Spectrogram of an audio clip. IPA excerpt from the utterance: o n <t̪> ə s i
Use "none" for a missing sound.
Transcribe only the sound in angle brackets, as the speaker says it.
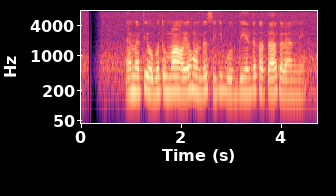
d̪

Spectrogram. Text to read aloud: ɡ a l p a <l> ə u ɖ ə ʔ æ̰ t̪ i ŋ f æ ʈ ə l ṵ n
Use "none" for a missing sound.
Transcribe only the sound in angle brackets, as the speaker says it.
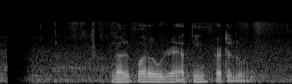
ɾ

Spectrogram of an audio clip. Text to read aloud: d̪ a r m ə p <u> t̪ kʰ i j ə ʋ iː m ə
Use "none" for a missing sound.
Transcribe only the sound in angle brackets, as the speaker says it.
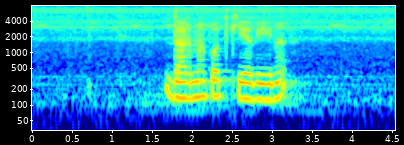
o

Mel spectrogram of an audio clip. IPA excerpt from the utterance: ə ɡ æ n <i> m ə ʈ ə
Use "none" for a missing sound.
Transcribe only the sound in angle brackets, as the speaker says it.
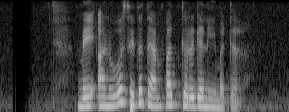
iː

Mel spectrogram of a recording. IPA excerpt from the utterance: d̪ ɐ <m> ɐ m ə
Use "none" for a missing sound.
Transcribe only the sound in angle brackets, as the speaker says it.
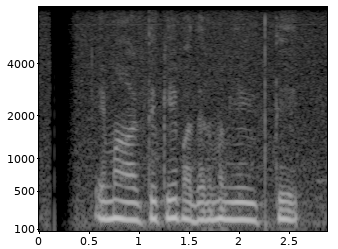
n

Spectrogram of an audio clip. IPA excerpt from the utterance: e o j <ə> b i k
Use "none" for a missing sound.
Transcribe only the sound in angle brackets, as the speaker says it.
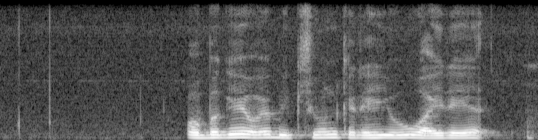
ə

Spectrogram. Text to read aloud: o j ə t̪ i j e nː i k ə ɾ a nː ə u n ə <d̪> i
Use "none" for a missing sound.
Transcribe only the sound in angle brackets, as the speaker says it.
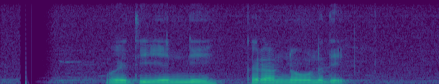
d̪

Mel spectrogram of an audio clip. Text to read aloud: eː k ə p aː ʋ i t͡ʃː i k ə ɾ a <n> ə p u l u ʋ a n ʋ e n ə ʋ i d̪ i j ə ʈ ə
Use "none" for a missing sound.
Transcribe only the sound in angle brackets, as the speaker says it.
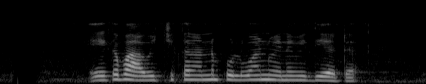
nː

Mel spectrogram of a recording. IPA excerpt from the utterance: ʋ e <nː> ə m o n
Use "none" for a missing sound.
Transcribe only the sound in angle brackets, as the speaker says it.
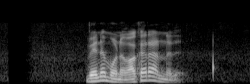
n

